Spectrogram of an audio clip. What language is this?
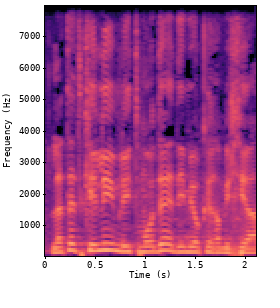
Hebrew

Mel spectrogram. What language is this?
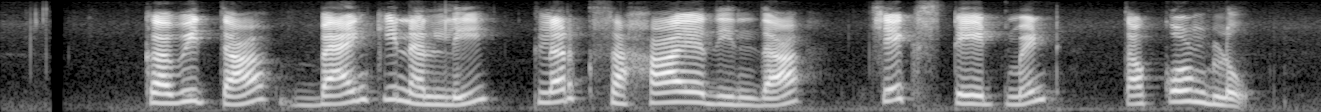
Kannada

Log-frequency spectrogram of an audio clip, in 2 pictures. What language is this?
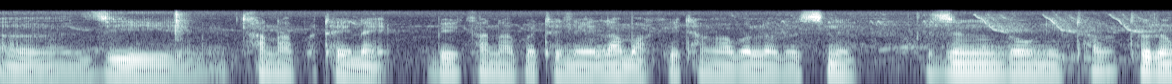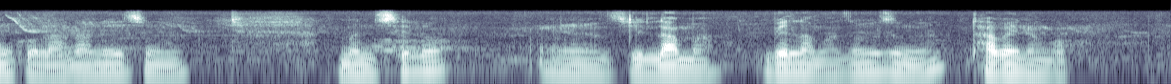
Bodo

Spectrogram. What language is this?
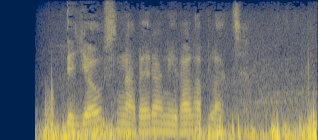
Catalan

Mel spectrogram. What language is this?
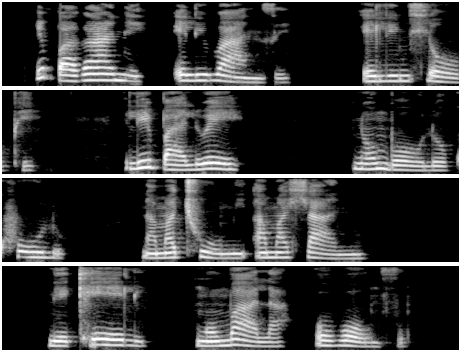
North Ndebele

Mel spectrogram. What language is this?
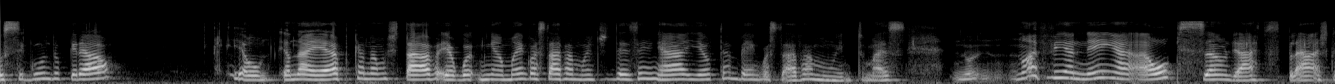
Portuguese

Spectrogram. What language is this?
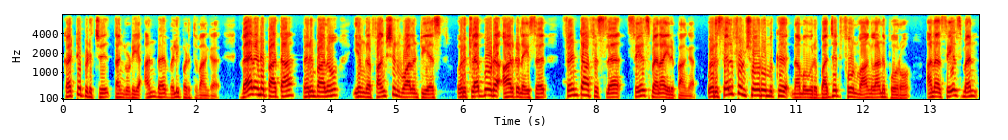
Tamil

